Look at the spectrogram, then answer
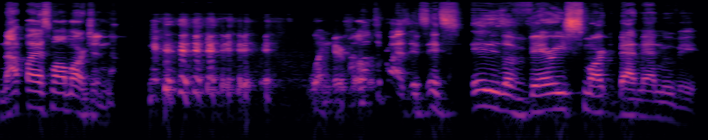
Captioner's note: laughs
